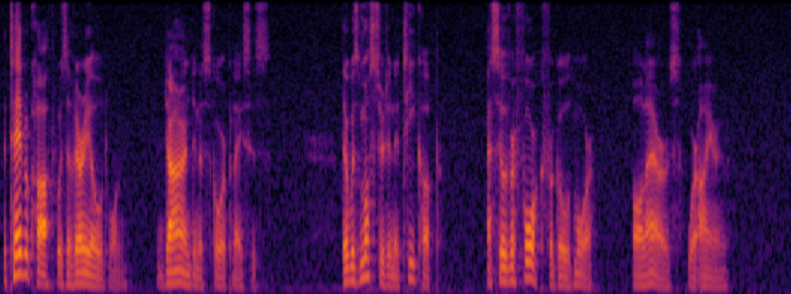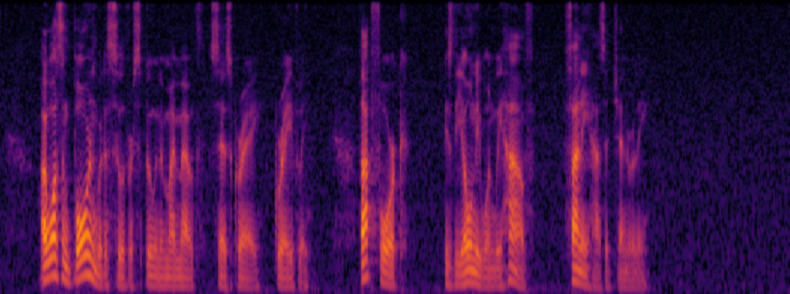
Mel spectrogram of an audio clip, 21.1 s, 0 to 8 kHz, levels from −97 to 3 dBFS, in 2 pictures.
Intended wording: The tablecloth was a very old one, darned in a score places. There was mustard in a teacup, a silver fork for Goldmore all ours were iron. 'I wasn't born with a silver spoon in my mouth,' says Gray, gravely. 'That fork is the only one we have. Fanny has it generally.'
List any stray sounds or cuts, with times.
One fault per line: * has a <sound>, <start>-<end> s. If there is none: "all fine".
all fine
